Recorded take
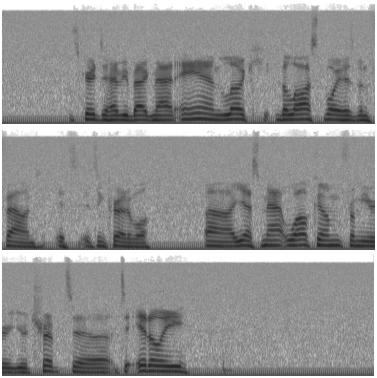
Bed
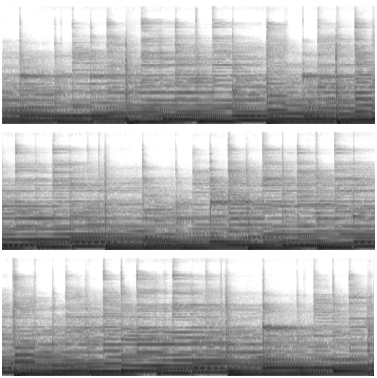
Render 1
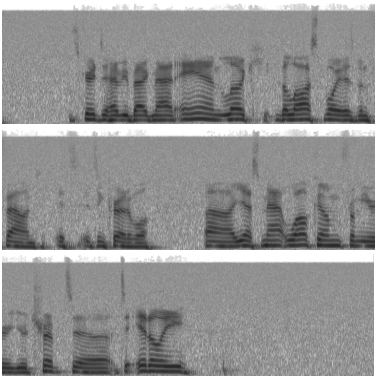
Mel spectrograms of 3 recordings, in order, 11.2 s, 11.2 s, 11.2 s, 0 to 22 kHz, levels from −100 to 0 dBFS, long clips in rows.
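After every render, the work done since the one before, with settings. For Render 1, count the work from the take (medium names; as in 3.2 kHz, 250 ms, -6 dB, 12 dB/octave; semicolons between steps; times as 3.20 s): hum notches 50/100/150/200/250 Hz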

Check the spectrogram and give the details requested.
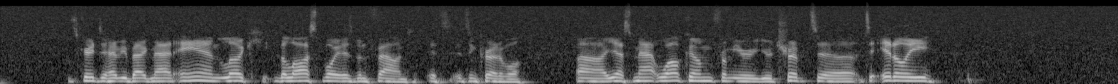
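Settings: noise reduction 6 dB, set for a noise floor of -36 dBFS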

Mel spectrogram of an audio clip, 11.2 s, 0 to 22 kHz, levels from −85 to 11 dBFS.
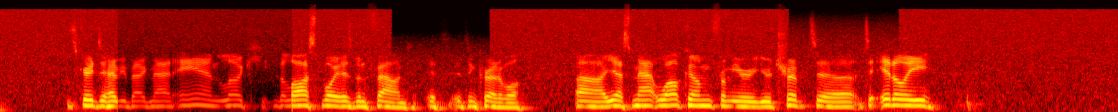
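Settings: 1.18–2.93 s: amplifier tone stack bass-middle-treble 5-5-5; 3.92–4.91 s: distance through air 270 m; 7.89–9.00 s: distance through air 78 m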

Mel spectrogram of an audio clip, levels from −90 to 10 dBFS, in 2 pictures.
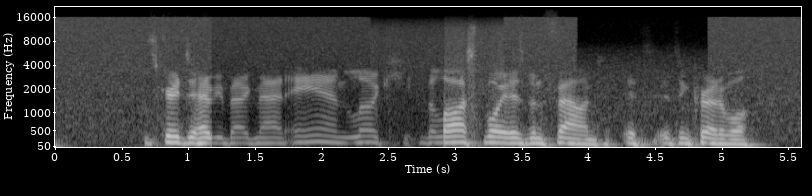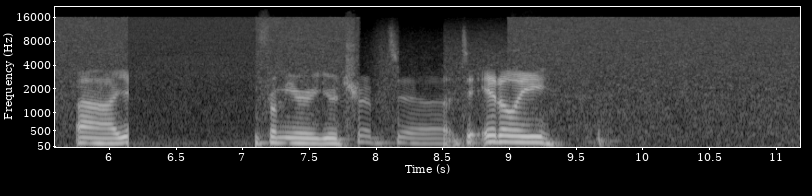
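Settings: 2.37–3.38 s: CVSD coder 64 kbps; 6.15–7.11 s: room tone; 7.84–8.52 s: compression 12:1, threshold -27 dBFS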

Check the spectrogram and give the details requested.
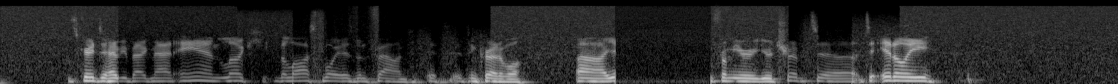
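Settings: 2.90–4.72 s: compression 20:1, threshold -29 dBFS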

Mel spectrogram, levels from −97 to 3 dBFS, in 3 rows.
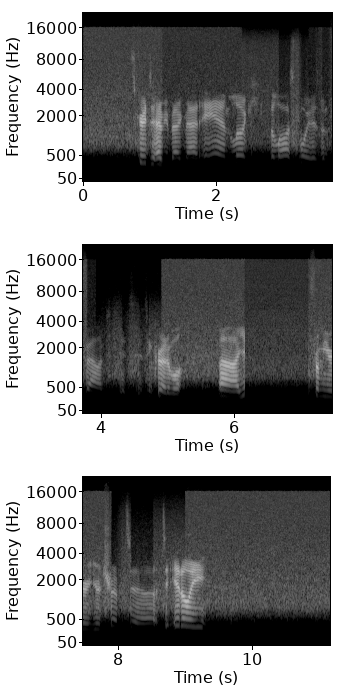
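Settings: steep high-pass 810 Hz 48 dB/octave; treble shelf 2.6 kHz -10.5 dB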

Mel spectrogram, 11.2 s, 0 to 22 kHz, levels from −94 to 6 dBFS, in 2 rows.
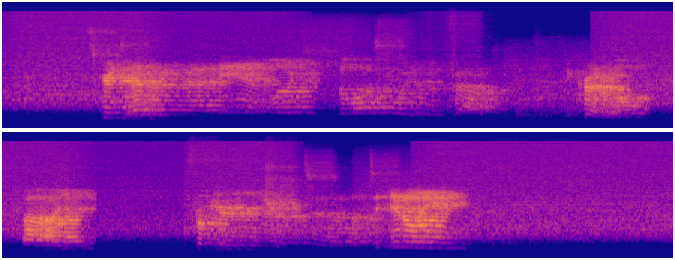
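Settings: gated-style reverb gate 240 ms flat, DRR -2.5 dB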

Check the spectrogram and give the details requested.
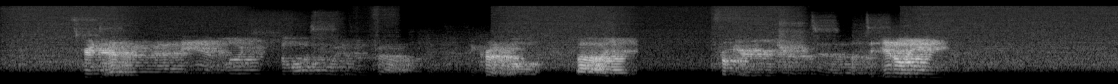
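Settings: trim +6 dB; peak limiter -3 dBFS, peak gain reduction 1.5 dB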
